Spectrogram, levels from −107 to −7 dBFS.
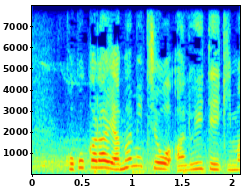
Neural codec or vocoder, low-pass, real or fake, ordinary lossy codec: none; none; real; none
